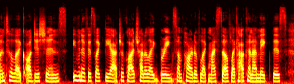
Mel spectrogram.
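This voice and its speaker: A woman's fairly low, monotone, flat voice with an American accent, very fast, on a very clean recording with a silent background. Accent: Southern accent, coming through now. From US South. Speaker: actress. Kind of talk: casual chat.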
